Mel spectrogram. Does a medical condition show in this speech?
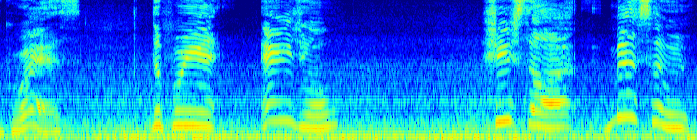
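Yes: ALS.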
